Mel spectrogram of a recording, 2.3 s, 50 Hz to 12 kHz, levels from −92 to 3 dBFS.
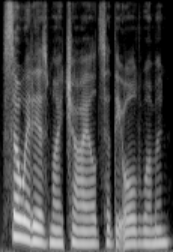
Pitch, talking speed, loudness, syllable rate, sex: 180 Hz, 235 wpm, -19 LUFS, 4.5 syllables/s, female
